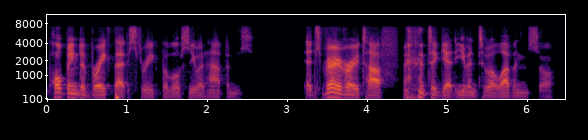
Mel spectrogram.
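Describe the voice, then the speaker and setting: A man's voice: low-pitched, normal speed, no echo, highs cut off. A young man, casually commentating a tournament he is also playing in, chatty and laughing often. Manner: relaxed, chatty, laughs often, trails off quietly.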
